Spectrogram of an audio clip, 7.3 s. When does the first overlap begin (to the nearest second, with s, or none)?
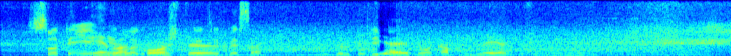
1 s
